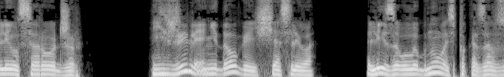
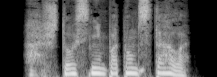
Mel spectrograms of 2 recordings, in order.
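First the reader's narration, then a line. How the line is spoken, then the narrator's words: Whispered question. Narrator (Russian): шепотом спросила Йока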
